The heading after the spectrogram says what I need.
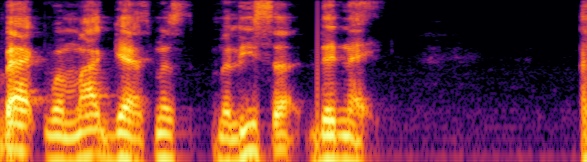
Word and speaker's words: Melessa Denee: Okay, welcome back with my guest, Miss Melessa Denee.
